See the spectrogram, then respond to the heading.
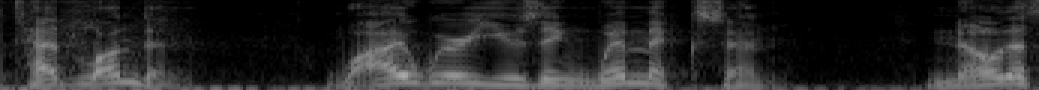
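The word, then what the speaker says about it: womxn: e so it's pronounced they say it's pronounced like woman but come on let's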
